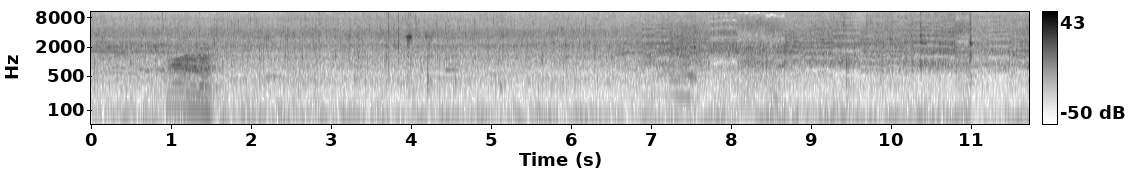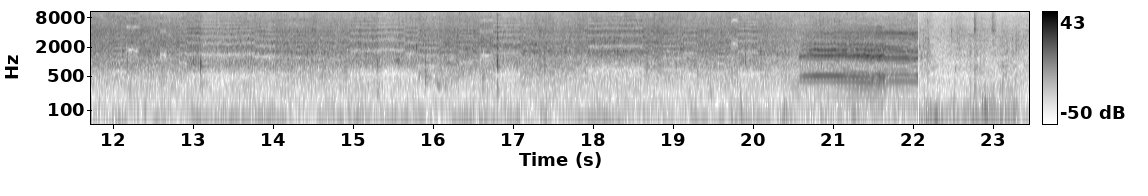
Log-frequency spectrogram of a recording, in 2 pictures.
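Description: Frogs frying in a wok: a steady sizzling hiss, with the occasional click of a metal spatula stirring them. A short drawn-out call sounds about a second in, and a louder one near the end.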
